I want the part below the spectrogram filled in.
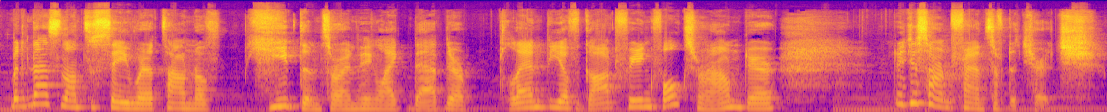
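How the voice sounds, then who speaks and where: A woman's voice: medium pitch, sing-song, moderate pace, fairly bright tone. A woman voicing a friendly, easygoing young small-town woman in a visual novel, chatty and upbeat. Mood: easygoing, candid. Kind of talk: visual novel character reading. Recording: music in the background.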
